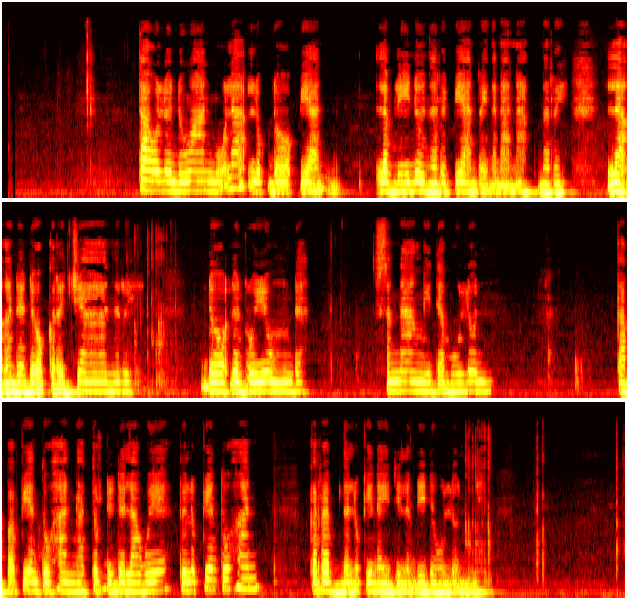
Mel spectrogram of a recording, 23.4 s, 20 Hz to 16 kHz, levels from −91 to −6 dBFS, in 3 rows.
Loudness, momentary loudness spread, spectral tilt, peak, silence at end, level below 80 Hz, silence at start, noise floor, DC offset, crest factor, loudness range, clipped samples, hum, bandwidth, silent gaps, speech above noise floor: -21 LUFS; 11 LU; -8 dB/octave; -4 dBFS; 1.65 s; -64 dBFS; 1.7 s; -58 dBFS; under 0.1%; 18 dB; 6 LU; under 0.1%; none; 10.5 kHz; none; 38 dB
